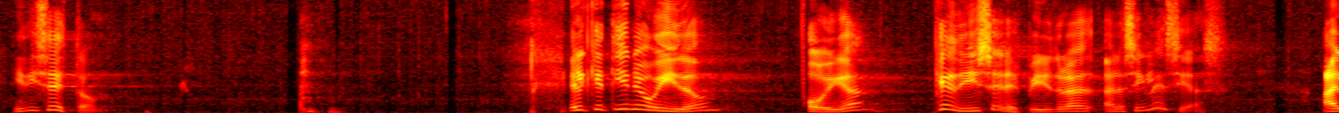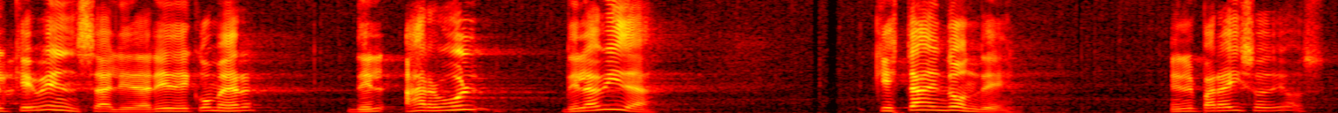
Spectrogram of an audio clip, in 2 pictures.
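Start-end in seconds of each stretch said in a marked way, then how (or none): 3.8-13.3 loud, higher proclaiming of the verse; scripture proclamation. Acted. Preacher proclaiming Revelation to the congregation, loud and high. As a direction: call the verse out to the whole church.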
